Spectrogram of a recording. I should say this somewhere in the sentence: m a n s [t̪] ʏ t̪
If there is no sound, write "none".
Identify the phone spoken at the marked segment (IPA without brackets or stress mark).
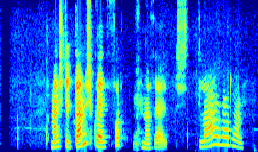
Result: t̪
